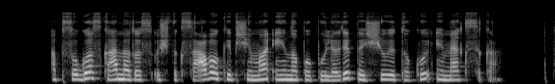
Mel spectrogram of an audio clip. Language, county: Lithuanian, Vilnius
